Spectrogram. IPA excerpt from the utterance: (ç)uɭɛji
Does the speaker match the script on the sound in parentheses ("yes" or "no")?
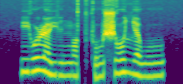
no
